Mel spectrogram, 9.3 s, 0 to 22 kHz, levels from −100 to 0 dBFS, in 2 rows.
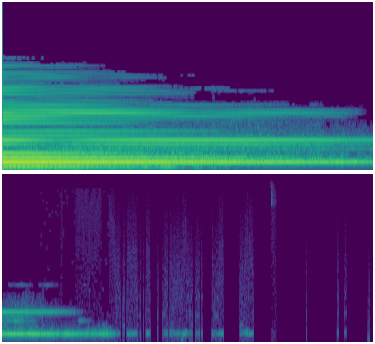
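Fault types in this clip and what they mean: No technical faults can be heard anywhere in this music clip; the signal stays intact and continuous throughout.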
